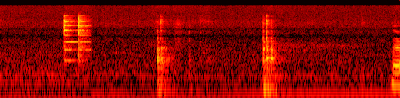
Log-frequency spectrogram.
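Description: A spatula knocking three times against a mixing bowl while stirring dry ingredients, the first knock with a brief ringing clink, over a steady low hum.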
